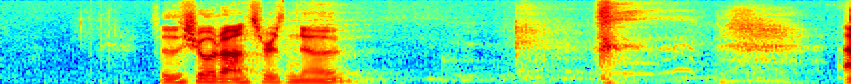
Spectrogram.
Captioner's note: chuckles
